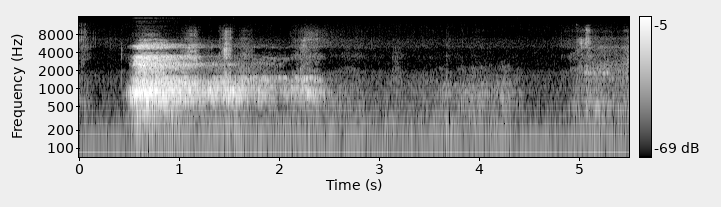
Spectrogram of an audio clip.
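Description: A deep breath during a Reiki breathing exercise rises sharply and trails off over about two seconds, followed by a fainter breath near the end, over a low steady hum.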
